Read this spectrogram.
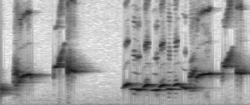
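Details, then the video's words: Short passage of white-rumped shama song for provoking other shamas: two bright rising whistles, a pause, then a fast chattering trill followed by a clear high whistle. "KICAUAN MURAI BATU bikin NYAUT EMOSI jadi BUNYI GACOR NGEPLONG BONGKAR ISIAN | PANCINGAN MURAI"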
